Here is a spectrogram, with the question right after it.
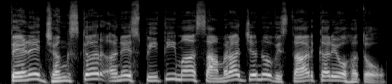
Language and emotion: Gujarati, neutral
